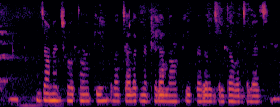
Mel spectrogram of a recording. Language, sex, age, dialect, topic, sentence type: Maithili, female, 31-35, Angika, agriculture, statement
